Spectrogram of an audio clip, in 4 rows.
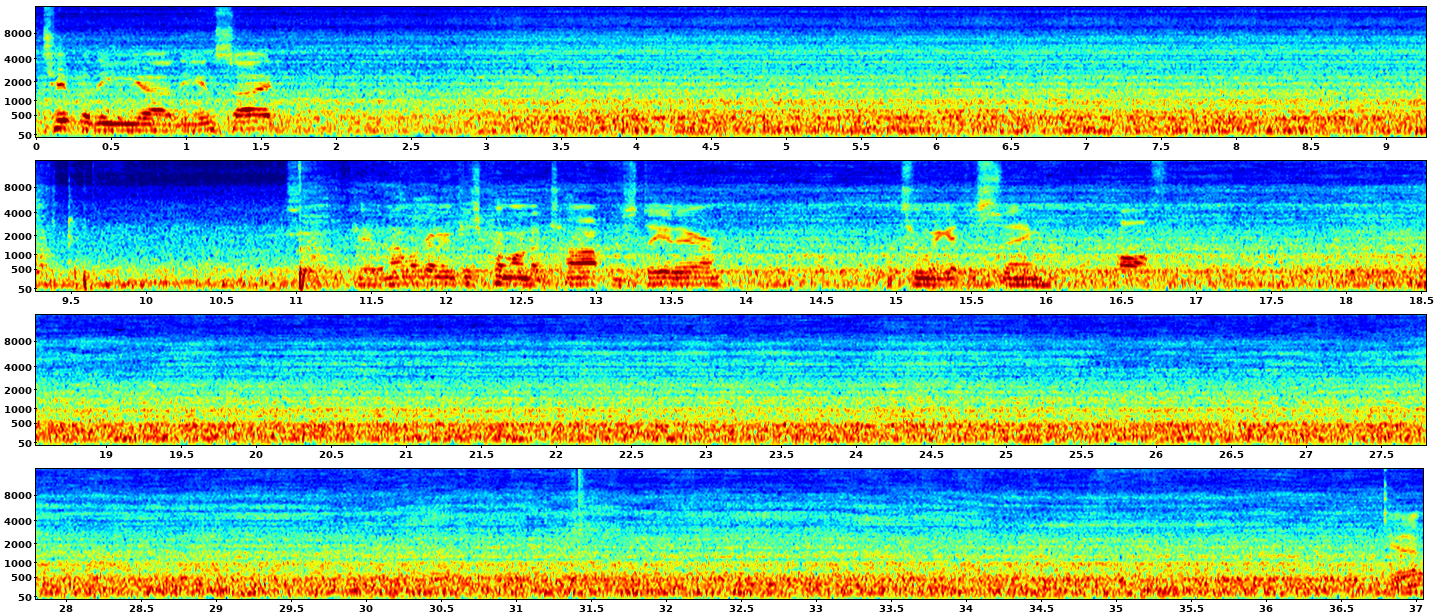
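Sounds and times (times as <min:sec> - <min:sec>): gas torch flame: 0:00.0 - 0:09.8, 0:10.9 - 0:37.0.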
